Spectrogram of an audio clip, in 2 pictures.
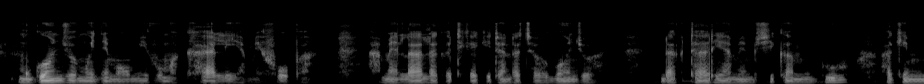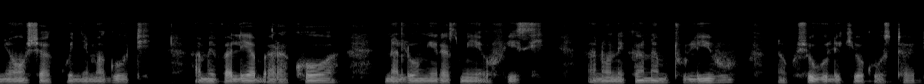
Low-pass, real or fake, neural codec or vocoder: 7.2 kHz; real; none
